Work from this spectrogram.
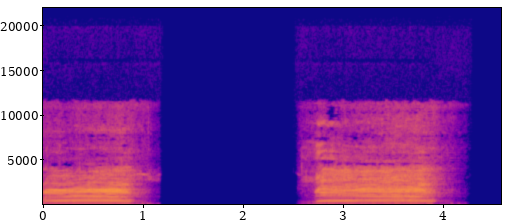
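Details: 14 A tame cow being herded toward the pen gives two drawn-out moos, each about a second long, low and rich in harmonics, level in pitch before fading, separated by a pause of over a second.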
